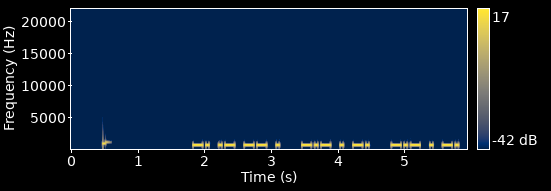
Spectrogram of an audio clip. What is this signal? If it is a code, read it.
Morse code, heard as a keyed tone, about 25 wpm, 700 Hz. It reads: NAME KEN KEN
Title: Practice QSO - Exchange 1 - Beginning - 25wpm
